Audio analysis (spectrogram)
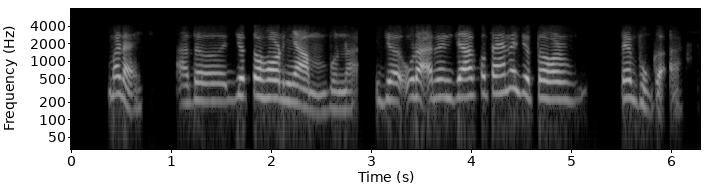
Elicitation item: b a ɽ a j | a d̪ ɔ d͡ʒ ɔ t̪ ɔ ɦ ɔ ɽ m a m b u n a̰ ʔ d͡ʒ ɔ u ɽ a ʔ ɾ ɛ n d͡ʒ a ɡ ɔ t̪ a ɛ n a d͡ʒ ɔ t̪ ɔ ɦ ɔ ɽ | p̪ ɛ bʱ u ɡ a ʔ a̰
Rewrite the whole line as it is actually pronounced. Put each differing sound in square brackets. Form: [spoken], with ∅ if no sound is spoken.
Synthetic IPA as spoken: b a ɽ a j | a d̪ ɔ d͡ʒ ɔ t̪ ɔ ɦ ɔ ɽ [ɲ] a m b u n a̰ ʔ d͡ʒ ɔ u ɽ a ʔ ɾ ɛ n d͡ʒ a [k] ɔ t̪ a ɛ n a d͡ʒ ɔ t̪ ɔ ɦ ɔ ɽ | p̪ ɛ bʱ u ɡ a ʔ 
